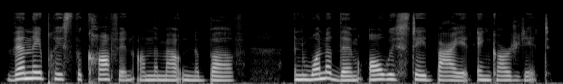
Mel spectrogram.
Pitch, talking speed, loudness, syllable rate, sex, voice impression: 215 Hz, 215 wpm, -20 LUFS, 5.8 syllables/s, female, very feminine, very young, very thin, tensed, slightly powerful, weak, very bright, hard, very clear, fluent, very cute, intellectual, very refreshing, sincere, calm, very friendly, very reassuring, elegant, very sweet, slightly lively, kind, slightly intense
